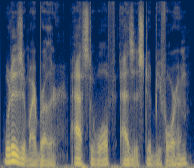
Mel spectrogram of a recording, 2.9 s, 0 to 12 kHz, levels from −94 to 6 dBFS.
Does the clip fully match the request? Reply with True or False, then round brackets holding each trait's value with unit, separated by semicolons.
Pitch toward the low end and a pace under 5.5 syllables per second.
False (90 Hz; 6.1 syllables/s)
